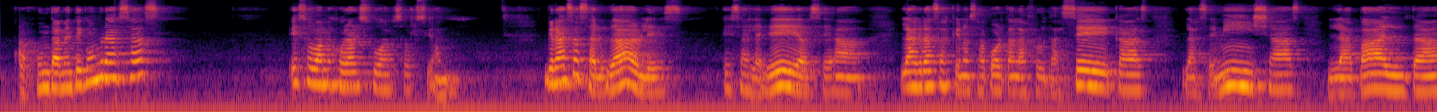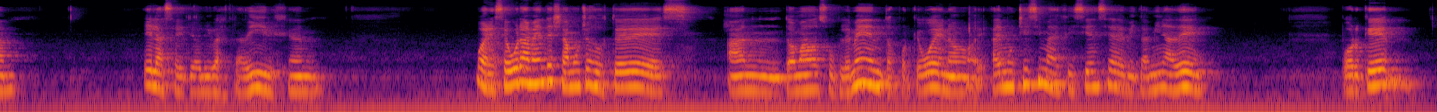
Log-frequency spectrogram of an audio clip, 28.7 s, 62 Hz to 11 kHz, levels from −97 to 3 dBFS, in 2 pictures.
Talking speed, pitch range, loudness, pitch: 115 wpm, 165-210 Hz, -27 LUFS, 180 Hz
